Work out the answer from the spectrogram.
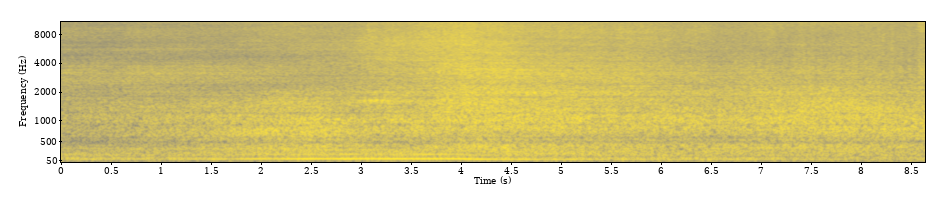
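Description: Diesel-hauled Pacific Surfliner passenger train running past at a distance: a steady low diesel rumble under a haze of wheel and rail noise, loudest a couple of seconds in, then easing a little.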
